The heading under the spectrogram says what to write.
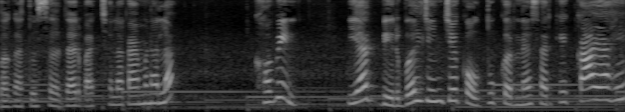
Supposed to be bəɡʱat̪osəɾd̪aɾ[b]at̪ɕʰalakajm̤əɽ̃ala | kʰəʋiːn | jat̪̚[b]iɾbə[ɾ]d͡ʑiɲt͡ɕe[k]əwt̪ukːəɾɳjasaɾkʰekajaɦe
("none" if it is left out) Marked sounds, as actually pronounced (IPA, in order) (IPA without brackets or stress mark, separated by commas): b, b, l, k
